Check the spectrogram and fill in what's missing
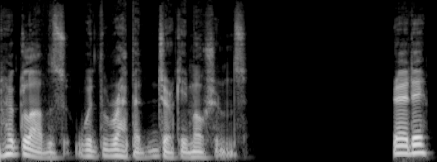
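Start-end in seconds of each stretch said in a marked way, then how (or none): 3.9-4.3 loud, high, curt question; clipped demand. A narrator's reading. Wife demanding the men get moving, clipped. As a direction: demand it in one sharp burst. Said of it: "she demanded in a clipped voice".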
